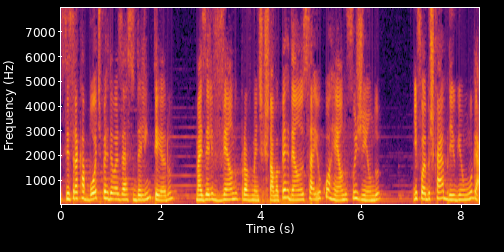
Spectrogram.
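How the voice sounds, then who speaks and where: With music in the background, a woman with a Rio de Janeiro accent speaks at a fairly high pitch with ordinary pitch variation. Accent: Brazilian Portuguese, Rio de Janeiro. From Rio de Janeiro, Brazil. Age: 20s. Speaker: teacher. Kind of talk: Bible reading.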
